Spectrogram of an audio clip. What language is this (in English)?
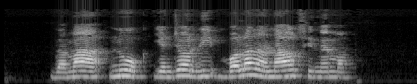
Catalan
